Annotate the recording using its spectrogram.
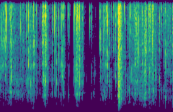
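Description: Foil wrapper of a trading-card pack crinkling and crackling as it is handled and pulled open. The loudest crackle comes about one and a half seconds in.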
